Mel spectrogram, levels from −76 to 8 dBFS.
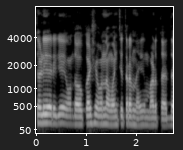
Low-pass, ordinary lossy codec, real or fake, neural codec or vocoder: none; none; real; none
